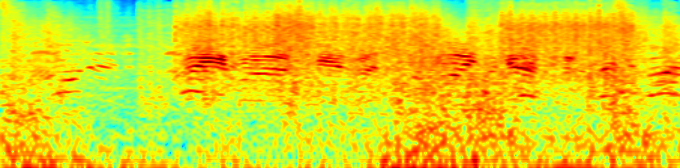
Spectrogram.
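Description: Machine gun fire from the World War II strategy game Company of Heroes rattles on continuously, dense and loud, mixed with other battle noise, while a voice talks over it.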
